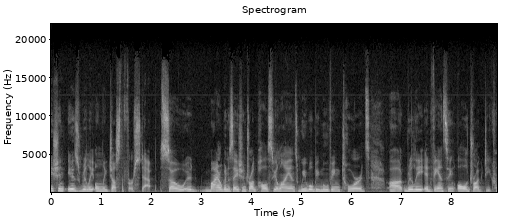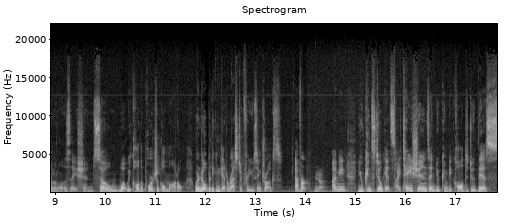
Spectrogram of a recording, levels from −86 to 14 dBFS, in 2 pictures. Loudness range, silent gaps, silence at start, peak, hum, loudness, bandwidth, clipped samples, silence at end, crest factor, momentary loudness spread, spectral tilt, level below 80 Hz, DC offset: 3 LU; none; 0 s; -2 dBFS; none; -16 LUFS; 18 kHz; under 0.1%; 0 s; 14 dB; 10 LU; -4 dB/octave; -50 dBFS; under 0.1%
